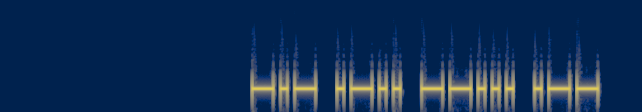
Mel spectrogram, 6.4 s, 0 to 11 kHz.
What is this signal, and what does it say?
Morse code, heard as a keyed tone, about 17 wpm, 700 Hz. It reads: KL7W
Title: DXCC-100 Call Signs - 4 Characters - Repeated 3x - 17wpm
